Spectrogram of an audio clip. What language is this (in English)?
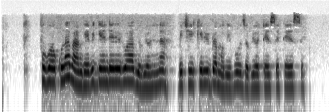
Ganda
